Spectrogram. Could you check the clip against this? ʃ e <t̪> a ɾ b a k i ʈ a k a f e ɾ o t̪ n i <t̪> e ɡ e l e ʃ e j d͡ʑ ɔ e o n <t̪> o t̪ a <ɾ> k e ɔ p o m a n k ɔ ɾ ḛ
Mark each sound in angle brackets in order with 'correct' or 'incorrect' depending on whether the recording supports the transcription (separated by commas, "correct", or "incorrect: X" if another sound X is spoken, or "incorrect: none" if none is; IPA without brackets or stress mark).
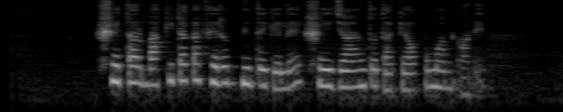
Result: correct, correct, correct, incorrect: none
